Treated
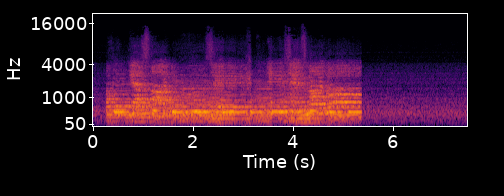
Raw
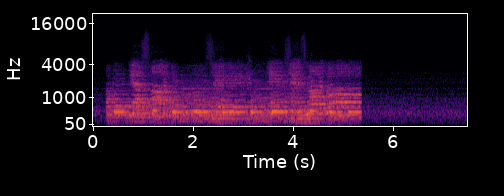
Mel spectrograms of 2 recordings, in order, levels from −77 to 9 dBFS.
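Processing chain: in parallel at -1 dB: peak limiter -23 dBFS, peak gain reduction 9.5 dB; 2.83–3.72 s: on the sum: compression, threshold -22 dBFS, peak gain reduction 5 dB; trim +8.5 dB

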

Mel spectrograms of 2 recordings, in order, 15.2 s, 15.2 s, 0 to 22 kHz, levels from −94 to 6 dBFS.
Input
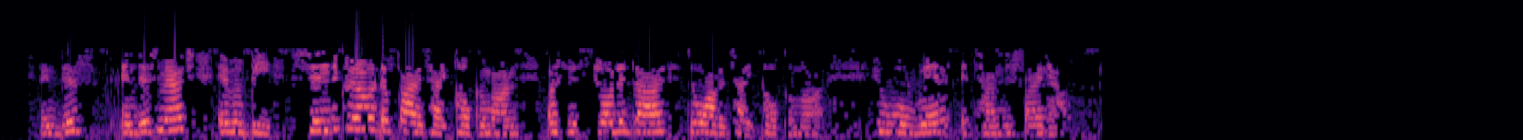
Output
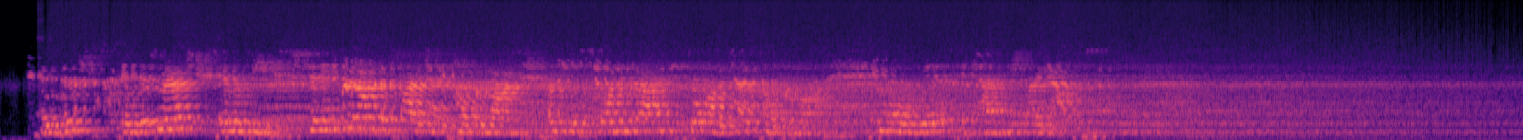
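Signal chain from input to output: jump at every zero crossing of -32.5 dBFS; spectral noise reduction 23 dB; peak limiter -21.5 dBFS, peak gain reduction 8.5 dB; rotary cabinet horn 6 Hz, later 1 Hz, at 6.89 s; frequency shift +19 Hz; resonant low-pass 1.8 kHz, resonance Q 6.8; echo that smears into a reverb 1162 ms, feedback 65%, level -11 dB; bit-crushed delay 93 ms, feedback 35%, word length 9-bit, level -3 dB; trim +2.5 dB

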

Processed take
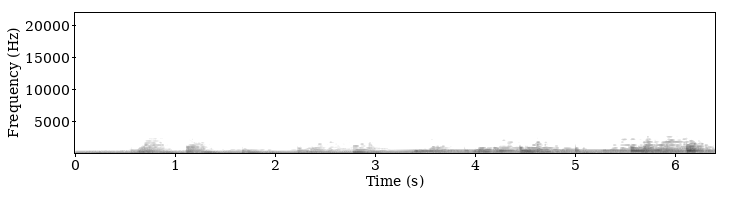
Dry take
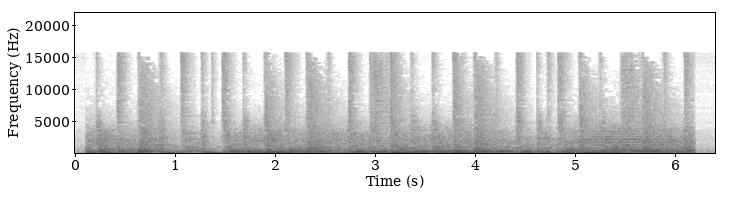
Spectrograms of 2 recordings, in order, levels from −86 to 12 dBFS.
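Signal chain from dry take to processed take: tape start-up on the opening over 0.55 s; RIAA curve playback; spectral gate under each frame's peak -25 dB strong; bass shelf 250 Hz +10 dB; reverse; compression 6:1, threshold -20 dBFS, peak gain reduction 24.5 dB; reverse; LFO high-pass saw up 1.8 Hz 990–3000 Hz; mains buzz 100 Hz, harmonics 6, -70 dBFS -6 dB/octave; low-pass sweep 160 Hz -> 410 Hz, 2.98–3.48 s; on a send: delay 77 ms -15.5 dB; on the sum: trim +14.5 dB

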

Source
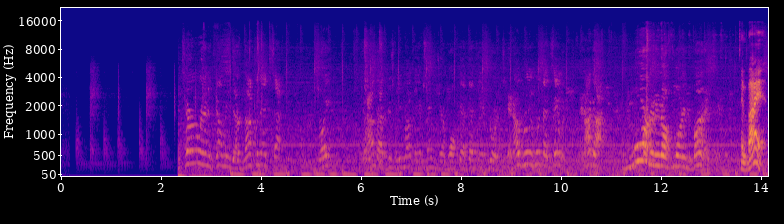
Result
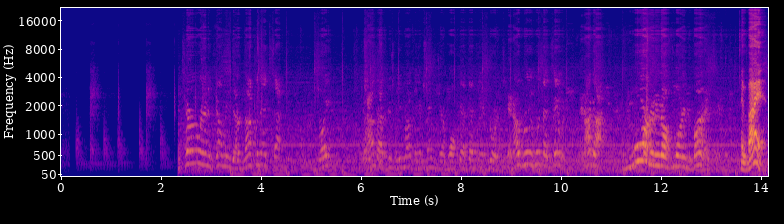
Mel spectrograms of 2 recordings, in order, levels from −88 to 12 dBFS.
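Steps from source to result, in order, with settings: high-pass 120 Hz 12 dB/octave; in parallel at -4 dB: sample-rate reducer 12 kHz, jitter 0%; on the sum: trim -4.5 dB

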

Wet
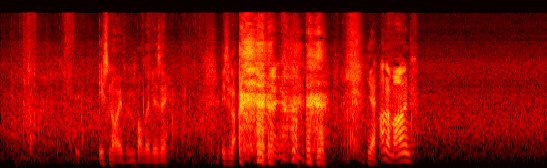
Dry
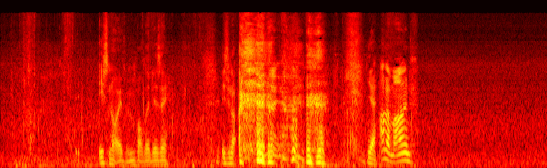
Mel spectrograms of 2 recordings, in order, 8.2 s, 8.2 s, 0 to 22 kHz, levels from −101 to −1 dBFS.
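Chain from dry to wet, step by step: high-pass 1.5 kHz 12 dB/octave; peaking EQ 2.6 kHz -4 dB 0.26 oct

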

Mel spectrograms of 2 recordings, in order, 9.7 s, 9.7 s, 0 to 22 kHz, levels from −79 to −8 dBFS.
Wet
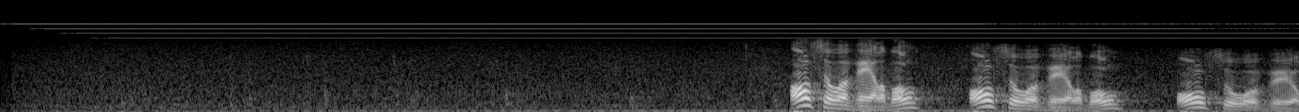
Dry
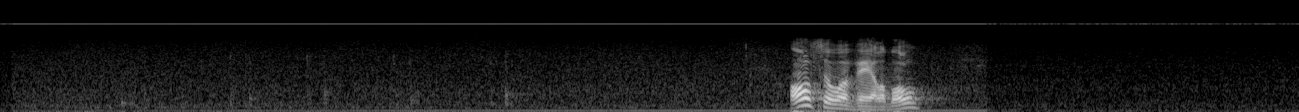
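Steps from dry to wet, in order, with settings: ever faster or slower copies 220 ms, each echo -3 st, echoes 3

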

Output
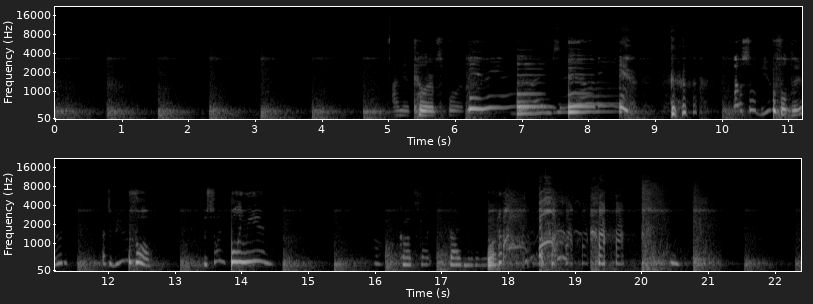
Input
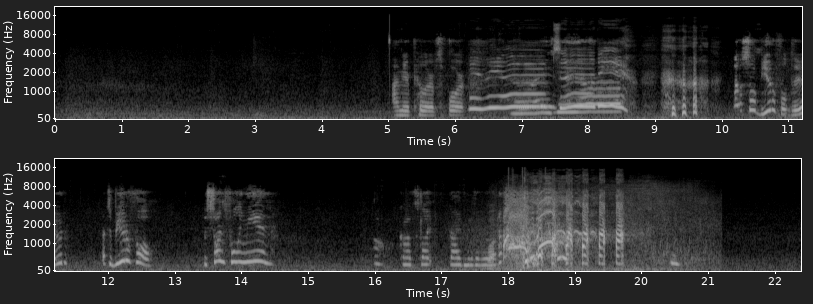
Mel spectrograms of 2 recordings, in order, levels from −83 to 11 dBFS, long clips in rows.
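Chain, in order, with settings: 8.62–9.66 s: fade out equal-power; 16.01–17.29 s: peaking EQ 590 Hz +10.5 dB 0.56 oct; compression 6:1, threshold -28 dBFS, peak gain reduction 12.5 dB; small resonant body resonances 280/3300 Hz, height 17 dB, ringing for 30 ms; sawtooth tremolo in dB decaying 1.3 Hz, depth 32 dB; trim -3 dB

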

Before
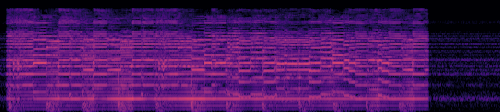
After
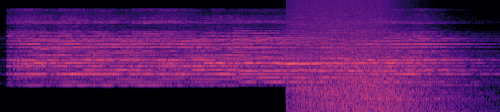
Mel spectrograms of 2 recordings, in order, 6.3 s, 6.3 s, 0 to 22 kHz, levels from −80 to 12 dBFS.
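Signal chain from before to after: Chebyshev high-pass 1 kHz, order 10; 3.58–4.78 s: Schmitt trigger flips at -31.5 dBFS; echo whose repeats swap between lows and highs 147 ms, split 1.7 kHz, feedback 63%, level -10 dB; reverberation RT60 3.1 s, pre-delay 63 ms, DRR -5 dB

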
